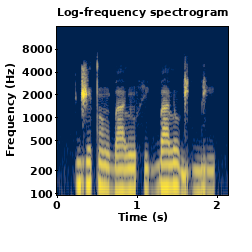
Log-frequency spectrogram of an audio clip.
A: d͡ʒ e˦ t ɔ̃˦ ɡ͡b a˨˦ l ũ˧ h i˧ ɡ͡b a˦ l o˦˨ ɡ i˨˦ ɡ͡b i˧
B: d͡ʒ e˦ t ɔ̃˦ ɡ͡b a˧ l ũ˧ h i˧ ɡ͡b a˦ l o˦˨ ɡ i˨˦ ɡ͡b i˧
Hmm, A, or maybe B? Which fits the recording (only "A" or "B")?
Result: B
